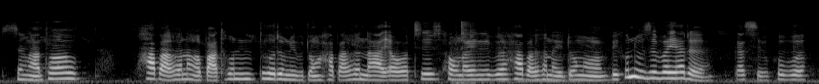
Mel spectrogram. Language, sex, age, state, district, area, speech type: Bodo, female, 18-30, Assam, Kokrajhar, urban, spontaneous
